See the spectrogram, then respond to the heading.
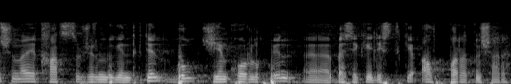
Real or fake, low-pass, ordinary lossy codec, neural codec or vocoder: fake; 7.2 kHz; none; codec, 16 kHz, 16 kbps, FreqCodec, larger model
